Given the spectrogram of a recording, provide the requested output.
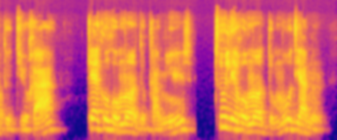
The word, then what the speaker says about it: Camus: Camus, Yes, it's Camus. a noun. C'est un nom propre. C'est pas un noun. Can you say aucun? Aucun. Aucun. Donc, j'ai lu plusieurs romans de Duras, quelques romans de Camus, tous les romans de Modiano.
